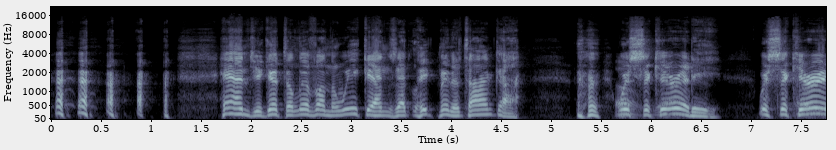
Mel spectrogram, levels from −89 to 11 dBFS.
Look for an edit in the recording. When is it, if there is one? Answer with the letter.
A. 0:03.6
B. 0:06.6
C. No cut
C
